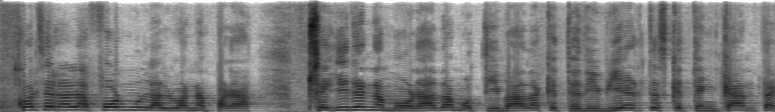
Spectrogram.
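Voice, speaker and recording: A woman speaks at a moderate pace. Her volume stays very even throughout. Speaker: interviewer, channel host; interviewer, host. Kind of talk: casual interview chat. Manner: enthusiastic, warm. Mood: warm, affectionate. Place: home room.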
